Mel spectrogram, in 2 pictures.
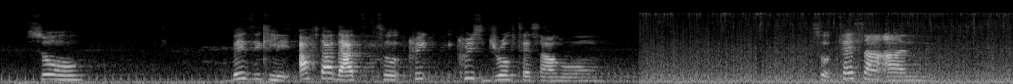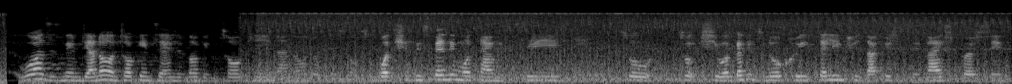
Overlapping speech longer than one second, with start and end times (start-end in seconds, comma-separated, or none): none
